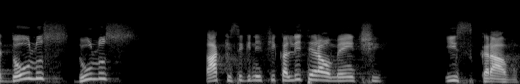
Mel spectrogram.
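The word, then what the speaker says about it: δοῦλος: No grego é doulos, tá? Que significa literalmente escravo. Passa a outra para mim, por favor, Samuca. Então, doulos, no grego, é assim que se lê, que se escreve, e literalmente significa escravo.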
